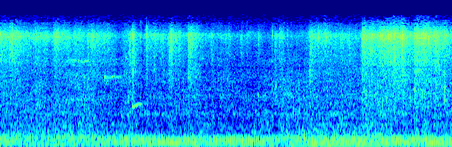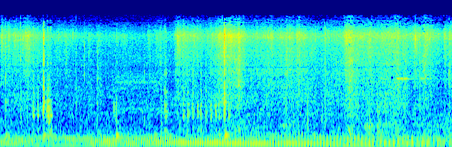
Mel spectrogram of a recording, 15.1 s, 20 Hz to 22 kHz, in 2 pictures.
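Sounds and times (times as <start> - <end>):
sharp clicks: 10.2 - 11.4.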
